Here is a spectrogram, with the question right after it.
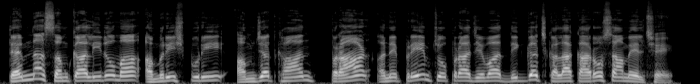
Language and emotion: Gujarati, neutral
